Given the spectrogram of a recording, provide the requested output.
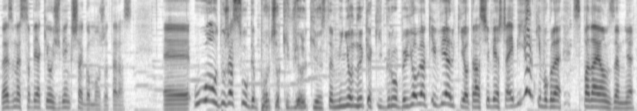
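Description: A young man giving energetic, excited gameplay commentary as a video creator, often squealing with excitement. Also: fairly high pitch, brisk, soft background music.

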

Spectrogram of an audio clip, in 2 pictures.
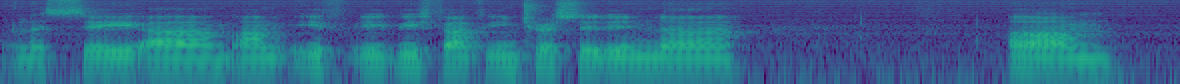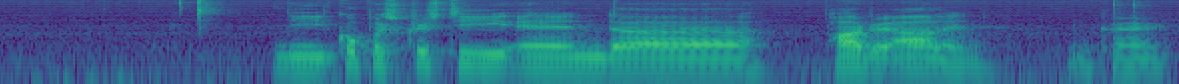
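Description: A man walking through fishing apps over a screen recording, talking haltingly with many fillers and restarts. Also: mid-range voice, a little mellow, a little hiss or hum. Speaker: fishing vlogger. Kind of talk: screen-share app walkthrough.

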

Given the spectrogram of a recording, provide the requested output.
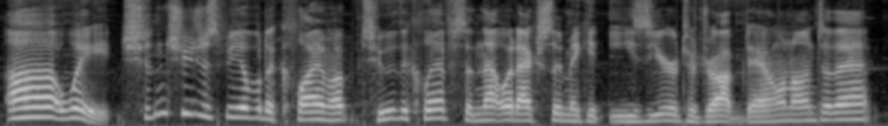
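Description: A man's voice: fairly high pitch, brisk, no echo, faint music behind. A man hosting a let's play, commenting casually and thinking aloud, questioning himself with many restarts.

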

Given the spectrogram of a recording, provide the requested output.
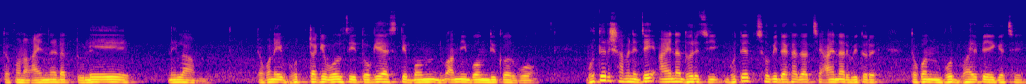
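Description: A man narrating a ghost story for children, slowly and with lots of repetition. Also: mid-range voice, level tone, a little hiss or hum. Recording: loud music behind.

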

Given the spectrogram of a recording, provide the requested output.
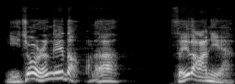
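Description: Man doing Northeastern big brother, husky, stern and protective. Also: normal speed, in a large hall, heavily acted. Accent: Northeastern Mandarin. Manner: low and steady, turning fierce. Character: respected gang leader, adult male, protective, hot-tempered.

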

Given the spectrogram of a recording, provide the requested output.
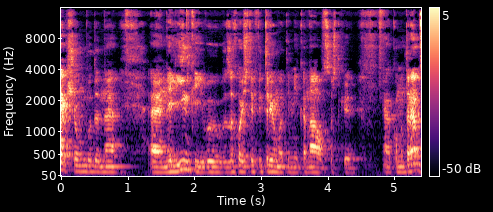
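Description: A male teacher leads a beginners' lesson in a calm, patient way. He repeats example words slowly so learners can follow. He sits off the mic, so the room's echo carries his voice. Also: mid-range voice, far from the mic. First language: Ukrainian. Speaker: German teacher. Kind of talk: lesson explaining reading rules. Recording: roomy, off-mic sound.

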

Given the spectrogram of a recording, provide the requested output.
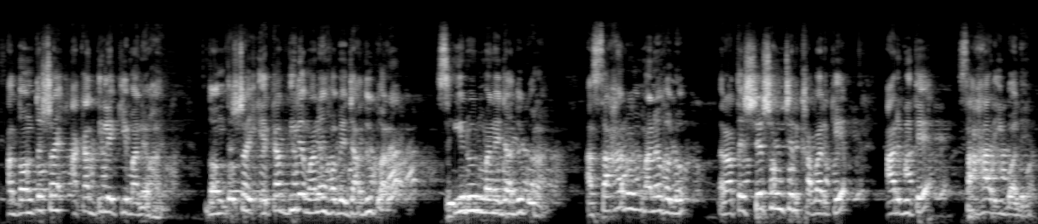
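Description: High-voiced preacher quizzing his crowd. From West Bengal, India. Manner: asks the audience questions and drills answers. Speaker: Islamic preacher. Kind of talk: waz sermon to a gathering. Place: large religious gathering. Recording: echoey public-address sound at a gathering.

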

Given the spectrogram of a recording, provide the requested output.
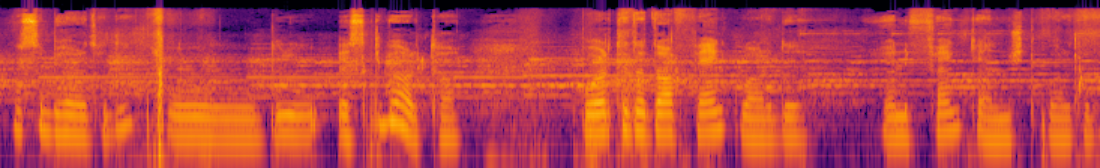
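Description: An excitable woman talks viewers through a mobile game match from home. Her commentary is casual and chatty, and she reacts loudly to every twist. Game music plays clearly behind her the whole time. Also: medium pitch. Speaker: gaming channel host.

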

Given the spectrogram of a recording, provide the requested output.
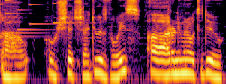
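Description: A laid-back let's-play host rambles through casual gameplay commentary, trailing off into fillers and cursing along the way. The voice is mid-pitched and easygoing. Faint game music runs beneath. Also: fairly even intonation, fast.

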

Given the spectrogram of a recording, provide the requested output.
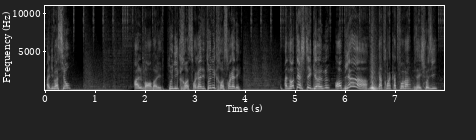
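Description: Excitable french guy opening packs on stream, really high voice that jumps all over, faint music behind. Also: brisk, long pauses. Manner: excitable, shouts at big pulls, repeats "les gars". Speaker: gaming streamer. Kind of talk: pack opening commentary.

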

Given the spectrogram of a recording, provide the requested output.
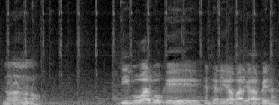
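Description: A man's voice: mid-range voice, moderate pace, fairly bright tone, soft background music, natural voice. Man as cynical young clerk, web drama, roomy store echo. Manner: sarcastic, scolding. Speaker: store employee Luis. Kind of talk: scripted web drama acting. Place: indoor clothing store.

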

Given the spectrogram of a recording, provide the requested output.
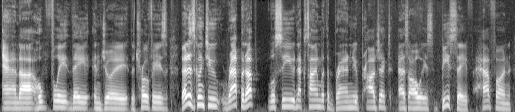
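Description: Standing and gesturing in front of a colored studio backdrop, this woodworking host talks casually to camera with lots of fillers. He has a fairly high voice, speaks a little slowly with few pauses, and the tone is clean with no room sound.

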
